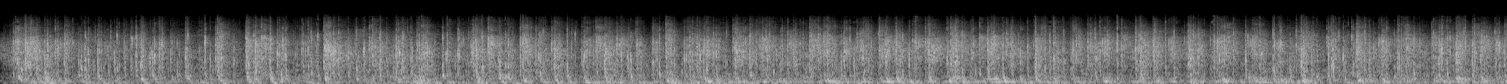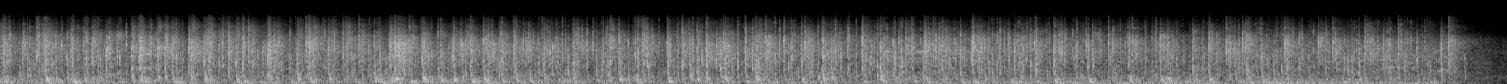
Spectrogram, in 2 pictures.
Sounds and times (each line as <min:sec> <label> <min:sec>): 0:00.0 Many tap dancers dancing on a stage 0:30.1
